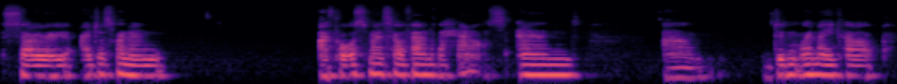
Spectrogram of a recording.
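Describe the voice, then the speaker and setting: A young Australian woman speaks to her camera in a casual personal vlog, halting and searching for words with many restarts. Her voice rumbles low with a level tone.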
